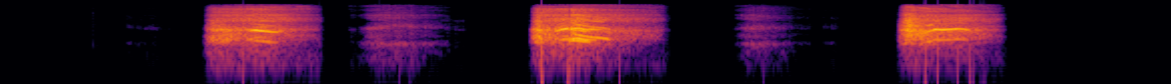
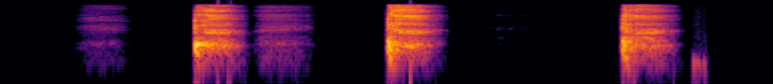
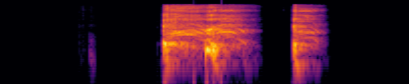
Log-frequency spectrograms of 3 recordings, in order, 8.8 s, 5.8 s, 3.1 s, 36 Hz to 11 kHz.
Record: {
  "exhalation_length": "8.8 s",
  "exhalation_amplitude": 19930,
  "exhalation_signal_mean_std_ratio": 0.38,
  "three_cough_length": "5.8 s",
  "three_cough_amplitude": 29793,
  "three_cough_signal_mean_std_ratio": 0.29,
  "cough_length": "3.1 s",
  "cough_amplitude": 27760,
  "cough_signal_mean_std_ratio": 0.32,
  "survey_phase": "beta (2021-08-13 to 2022-03-07)",
  "age": "18-44",
  "gender": "Female",
  "wearing_mask": "No",
  "symptom_cough_any": true,
  "symptom_new_continuous_cough": true,
  "symptom_runny_or_blocked_nose": true,
  "symptom_shortness_of_breath": true,
  "symptom_sore_throat": true,
  "symptom_fatigue": true,
  "symptom_fever_high_temperature": true,
  "symptom_headache": true,
  "symptom_change_to_sense_of_smell_or_taste": true,
  "symptom_loss_of_taste": true,
  "smoker_status": "Never smoked",
  "respiratory_condition_asthma": true,
  "respiratory_condition_other": false,
  "recruitment_source": "Test and Trace",
  "submission_delay": "2 days",
  "covid_test_result": "Positive",
  "covid_test_method": "RT-qPCR",
  "covid_ct_value": 17.4,
  "covid_ct_gene": "ORF1ab gene",
  "covid_ct_mean": 18.6,
  "covid_viral_load": "820000 copies/ml",
  "covid_viral_load_category": "Low viral load (10K-1M copies/ml)"
}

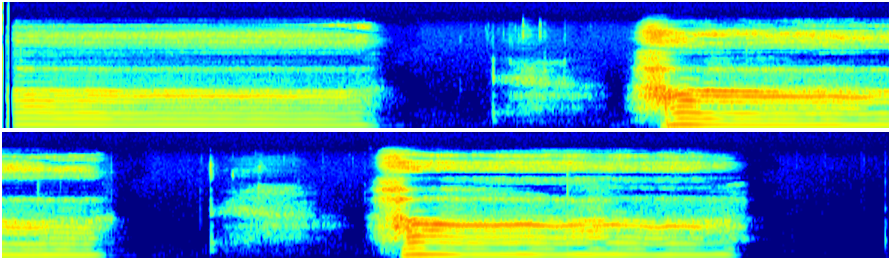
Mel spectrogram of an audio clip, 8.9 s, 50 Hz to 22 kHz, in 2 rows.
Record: {
  "exhalation_length": "8.9 s",
  "exhalation_amplitude": 17030,
  "exhalation_signal_mean_std_ratio": 0.63,
  "survey_phase": "beta (2021-08-13 to 2022-03-07)",
  "age": "45-64",
  "gender": "Female",
  "wearing_mask": "No",
  "symptom_none": true,
  "symptom_onset": "12 days",
  "smoker_status": "Never smoked",
  "respiratory_condition_asthma": false,
  "respiratory_condition_other": false,
  "recruitment_source": "REACT",
  "submission_delay": "1 day",
  "covid_test_result": "Negative",
  "covid_test_method": "RT-qPCR",
  "influenza_a_test_result": "Unknown/Void",
  "influenza_b_test_result": "Unknown/Void"
}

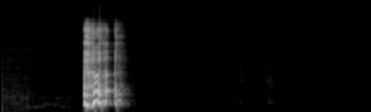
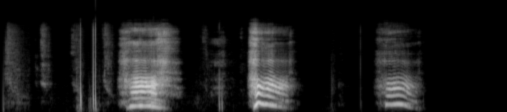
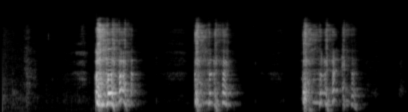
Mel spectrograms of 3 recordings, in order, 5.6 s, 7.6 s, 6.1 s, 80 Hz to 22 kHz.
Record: {
  "cough_length": "5.6 s",
  "cough_amplitude": 29074,
  "cough_signal_mean_std_ratio": 0.21,
  "exhalation_length": "7.6 s",
  "exhalation_amplitude": 29109,
  "exhalation_signal_mean_std_ratio": 0.37,
  "three_cough_length": "6.1 s",
  "three_cough_amplitude": 27344,
  "three_cough_signal_mean_std_ratio": 0.3,
  "survey_phase": "beta (2021-08-13 to 2022-03-07)",
  "age": "45-64",
  "gender": "Female",
  "wearing_mask": "No",
  "symptom_none": true,
  "smoker_status": "Never smoked",
  "respiratory_condition_asthma": false,
  "respiratory_condition_other": false,
  "recruitment_source": "REACT",
  "submission_delay": "2 days",
  "covid_test_result": "Negative",
  "covid_test_method": "RT-qPCR"
}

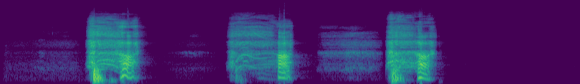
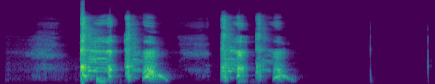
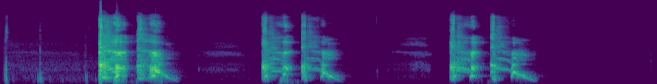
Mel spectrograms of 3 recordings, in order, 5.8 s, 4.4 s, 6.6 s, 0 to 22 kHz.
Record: {
  "exhalation_length": "5.8 s",
  "exhalation_amplitude": 32768,
  "exhalation_signal_mean_std_ratio": 0.32,
  "cough_length": "4.4 s",
  "cough_amplitude": 32768,
  "cough_signal_mean_std_ratio": 0.33,
  "three_cough_length": "6.6 s",
  "three_cough_amplitude": 32768,
  "three_cough_signal_mean_std_ratio": 0.31,
  "survey_phase": "beta (2021-08-13 to 2022-03-07)",
  "age": "45-64",
  "gender": "Female",
  "wearing_mask": "No",
  "symptom_runny_or_blocked_nose": true,
  "symptom_headache": true,
  "symptom_change_to_sense_of_smell_or_taste": true,
  "symptom_other": true,
  "symptom_onset": "3 days",
  "smoker_status": "Never smoked",
  "respiratory_condition_asthma": false,
  "respiratory_condition_other": false,
  "recruitment_source": "Test and Trace",
  "submission_delay": "2 days",
  "covid_test_result": "Positive",
  "covid_test_method": "ePCR"
}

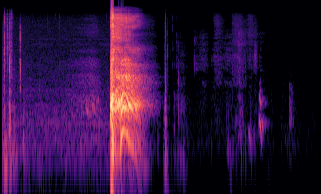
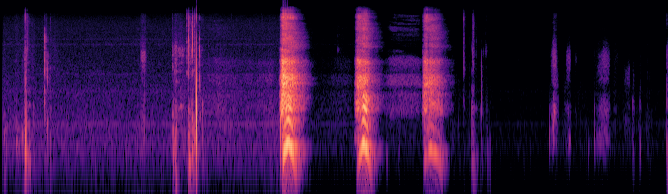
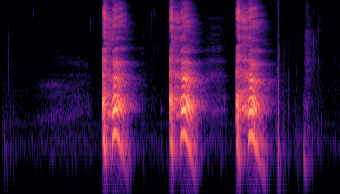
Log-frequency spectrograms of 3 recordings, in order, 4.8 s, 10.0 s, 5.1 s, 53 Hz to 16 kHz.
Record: {
  "cough_length": "4.8 s",
  "cough_amplitude": 32768,
  "cough_signal_mean_std_ratio": 0.22,
  "exhalation_length": "10.0 s",
  "exhalation_amplitude": 31967,
  "exhalation_signal_mean_std_ratio": 0.19,
  "three_cough_length": "5.1 s",
  "three_cough_amplitude": 18236,
  "three_cough_signal_mean_std_ratio": 0.33,
  "survey_phase": "beta (2021-08-13 to 2022-03-07)",
  "age": "45-64",
  "gender": "Male",
  "wearing_mask": "No",
  "symptom_none": true,
  "smoker_status": "Never smoked",
  "respiratory_condition_asthma": false,
  "respiratory_condition_other": false,
  "recruitment_source": "REACT",
  "submission_delay": "1 day",
  "covid_test_result": "Negative",
  "covid_test_method": "RT-qPCR"
}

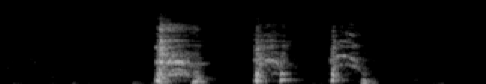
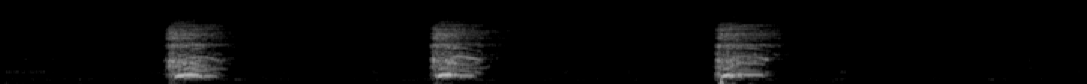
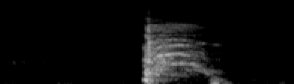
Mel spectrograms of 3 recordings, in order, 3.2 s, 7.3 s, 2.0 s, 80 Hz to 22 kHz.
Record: {
  "three_cough_length": "3.2 s",
  "three_cough_amplitude": 7939,
  "three_cough_signal_mean_std_ratio": 0.35,
  "exhalation_length": "7.3 s",
  "exhalation_amplitude": 3589,
  "exhalation_signal_mean_std_ratio": 0.3,
  "cough_length": "2.0 s",
  "cough_amplitude": 10182,
  "cough_signal_mean_std_ratio": 0.34,
  "survey_phase": "beta (2021-08-13 to 2022-03-07)",
  "age": "45-64",
  "gender": "Male",
  "wearing_mask": "No",
  "symptom_new_continuous_cough": true,
  "symptom_fatigue": true,
  "symptom_change_to_sense_of_smell_or_taste": true,
  "symptom_loss_of_taste": true,
  "symptom_onset": "5 days",
  "smoker_status": "Never smoked",
  "respiratory_condition_asthma": false,
  "respiratory_condition_other": false,
  "recruitment_source": "Test and Trace",
  "submission_delay": "1 day",
  "covid_test_result": "Positive",
  "covid_test_method": "RT-qPCR",
  "covid_ct_value": 32.3,
  "covid_ct_gene": "ORF1ab gene",
  "covid_ct_mean": 33.1,
  "covid_viral_load": "14 copies/ml",
  "covid_viral_load_category": "Minimal viral load (< 10K copies/ml)"
}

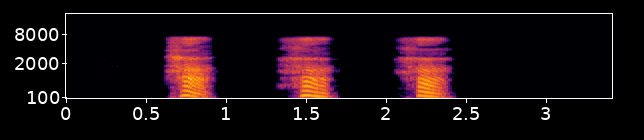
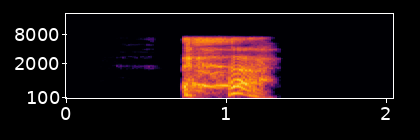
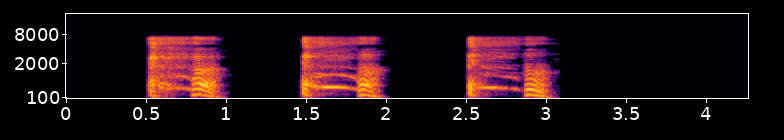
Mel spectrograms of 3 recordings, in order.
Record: {
  "exhalation_length": "3.4 s",
  "exhalation_amplitude": 26255,
  "exhalation_signal_mean_std_ratio": 0.32,
  "cough_length": "2.0 s",
  "cough_amplitude": 30912,
  "cough_signal_mean_std_ratio": 0.42,
  "three_cough_length": "4.3 s",
  "three_cough_amplitude": 31579,
  "three_cough_signal_mean_std_ratio": 0.42,
  "survey_phase": "beta (2021-08-13 to 2022-03-07)",
  "age": "45-64",
  "gender": "Female",
  "wearing_mask": "No",
  "symptom_none": true,
  "smoker_status": "Current smoker (1 to 10 cigarettes per day)",
  "respiratory_condition_asthma": false,
  "respiratory_condition_other": false,
  "recruitment_source": "REACT",
  "submission_delay": "2 days",
  "covid_test_result": "Negative",
  "covid_test_method": "RT-qPCR",
  "influenza_a_test_result": "Negative",
  "influenza_b_test_result": "Negative"
}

